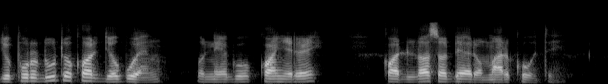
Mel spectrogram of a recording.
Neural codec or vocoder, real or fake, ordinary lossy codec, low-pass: codec, 16 kHz, 0.7 kbps, FocalCodec; fake; none; 7.2 kHz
